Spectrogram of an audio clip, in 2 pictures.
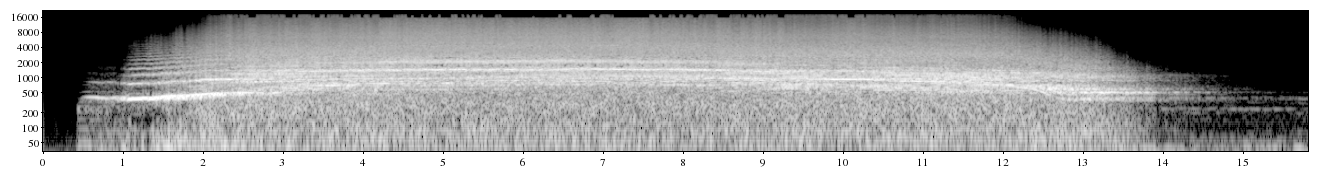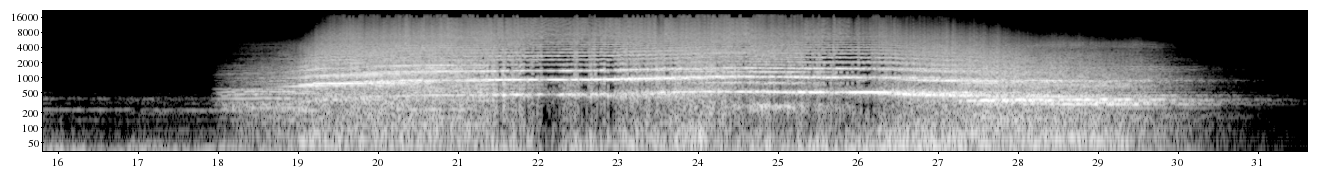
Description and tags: Tortured distorted scream
Just your typical scream of pure evil from the depths of Hell. Mix it in far into the background of a scary movie to give the audience a subtle feeling of unease, or at full volume for a truly horrific effect.
fear, disturbing, horror, spooky, hell, sinister, nightmare, evil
